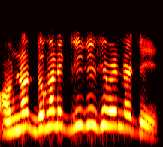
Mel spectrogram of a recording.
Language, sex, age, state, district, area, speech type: Bengali, male, 60+, West Bengal, Hooghly, rural, conversation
